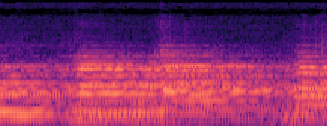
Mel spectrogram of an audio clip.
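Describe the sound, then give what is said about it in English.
Guitar chords played through the hall mode of a reverb pedal, drenched in lush hall reverb, each strum blooming into a long, shimmering wash that blurs into the next, at a steady moderate loudness with no voices. “But I actually like the hall better. The hall reverb is where it's at.”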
